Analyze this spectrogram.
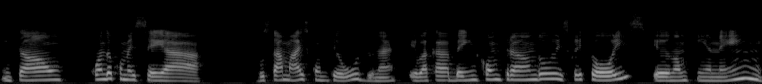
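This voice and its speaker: A woman with a northeastern Brazilian accent speaks at a fairly slow pace. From Brazil, Northeast (Natal, Rio Grande do Norte). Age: 20s. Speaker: fanfic writer, nursing student. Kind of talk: podcast interview.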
